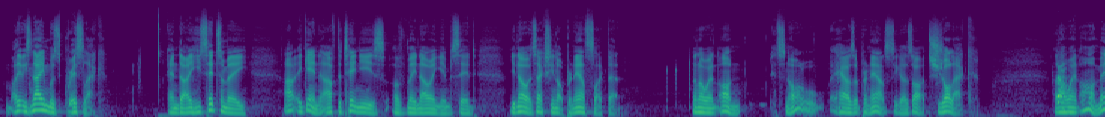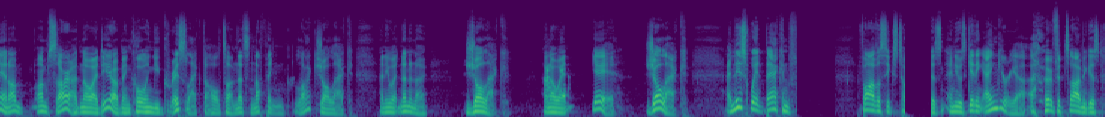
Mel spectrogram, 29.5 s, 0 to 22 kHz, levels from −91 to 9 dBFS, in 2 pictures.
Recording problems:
audio cutting out; at 25 s for 0.5 s and at 27 s

